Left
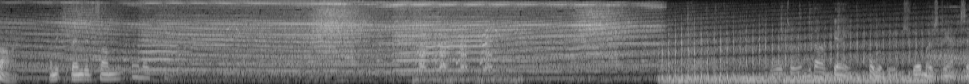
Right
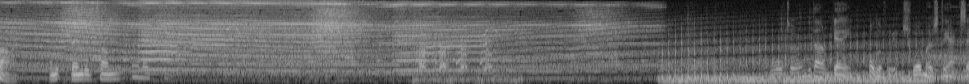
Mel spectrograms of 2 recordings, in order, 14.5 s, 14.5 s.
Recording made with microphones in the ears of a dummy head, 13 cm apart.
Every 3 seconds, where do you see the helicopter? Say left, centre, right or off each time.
right, centre, left, left, left.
